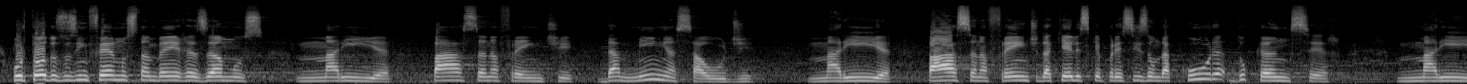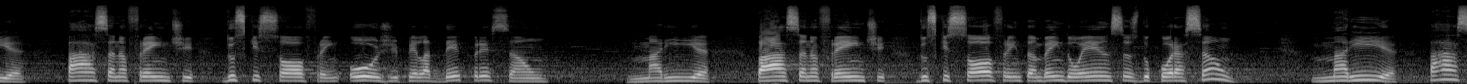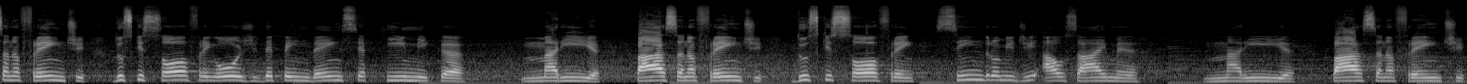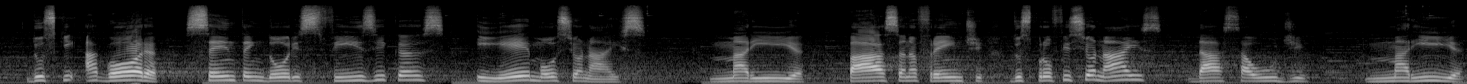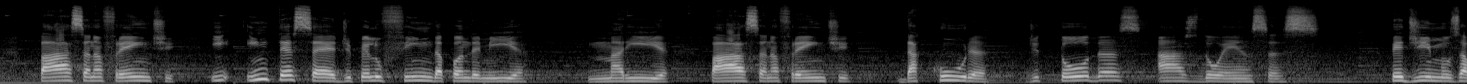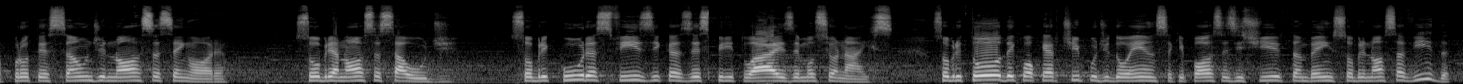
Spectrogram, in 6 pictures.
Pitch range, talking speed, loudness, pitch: 150-185 Hz, 90 wpm, -23 LUFS, 170 Hz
